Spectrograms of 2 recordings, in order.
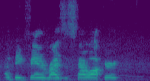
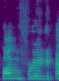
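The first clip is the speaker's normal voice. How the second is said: laughing; 4 semitones higher, 9 dB louder than usual. Real, not acted. Excitedly recalling a favorite character.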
